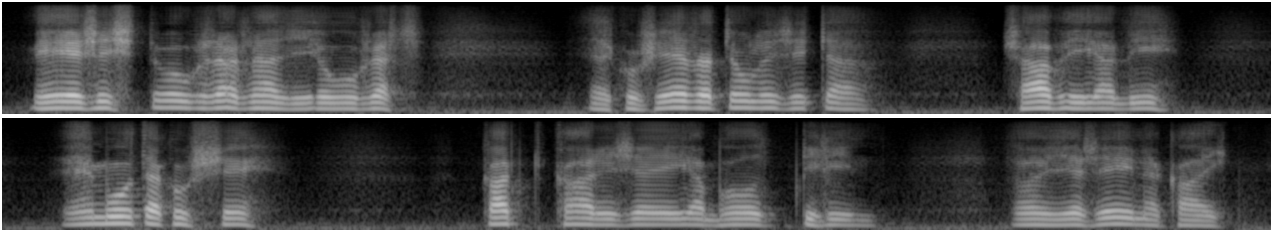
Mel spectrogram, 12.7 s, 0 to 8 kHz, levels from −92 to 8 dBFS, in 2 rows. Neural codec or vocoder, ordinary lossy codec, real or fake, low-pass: codec, 16 kHz, about 1 kbps, DyCAST, with the encoder's durations; none; fake; 7.2 kHz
